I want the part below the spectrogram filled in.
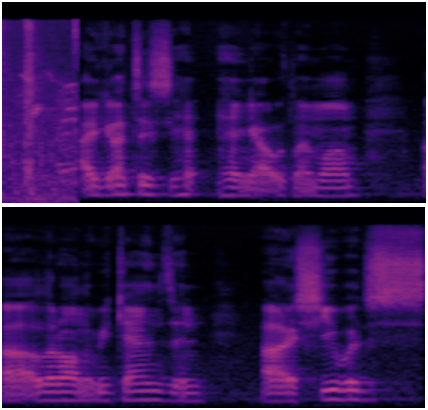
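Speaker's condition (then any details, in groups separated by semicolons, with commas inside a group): Cerebral palsy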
